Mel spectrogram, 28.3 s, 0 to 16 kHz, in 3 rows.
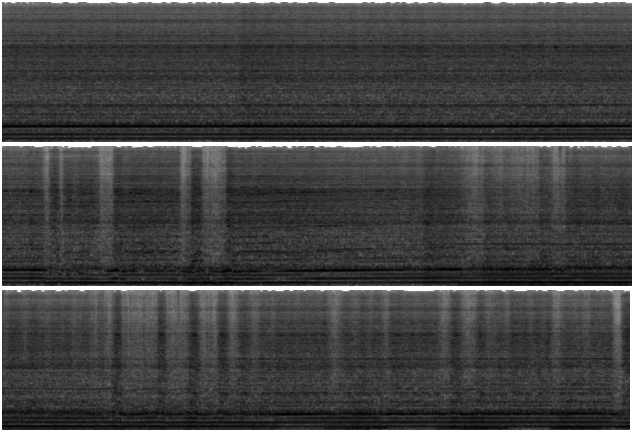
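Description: Porsche 911 GT3 Cup race car's flat-six engine heard from inside the cockpit, running steadily at low speed in first gear at around 4,000–4,500 rpm. Its pitch dips briefly about ten seconds in, then slowly climbs back.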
